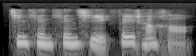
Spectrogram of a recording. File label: Mandarin Conversation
